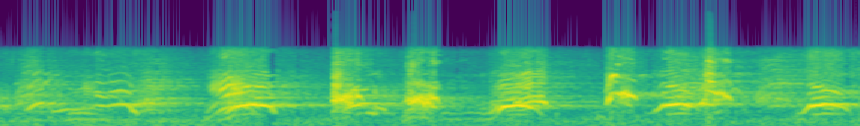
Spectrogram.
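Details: Small dogs from a kennel in Aquitaine, France, breeding Maltese, Yorkshire terriers, chihuahuas, Pyrenean shepherds and West Highland terriers; short yelping whines with arched tones, in bursts roughly every half second to second, slightly irregular.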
